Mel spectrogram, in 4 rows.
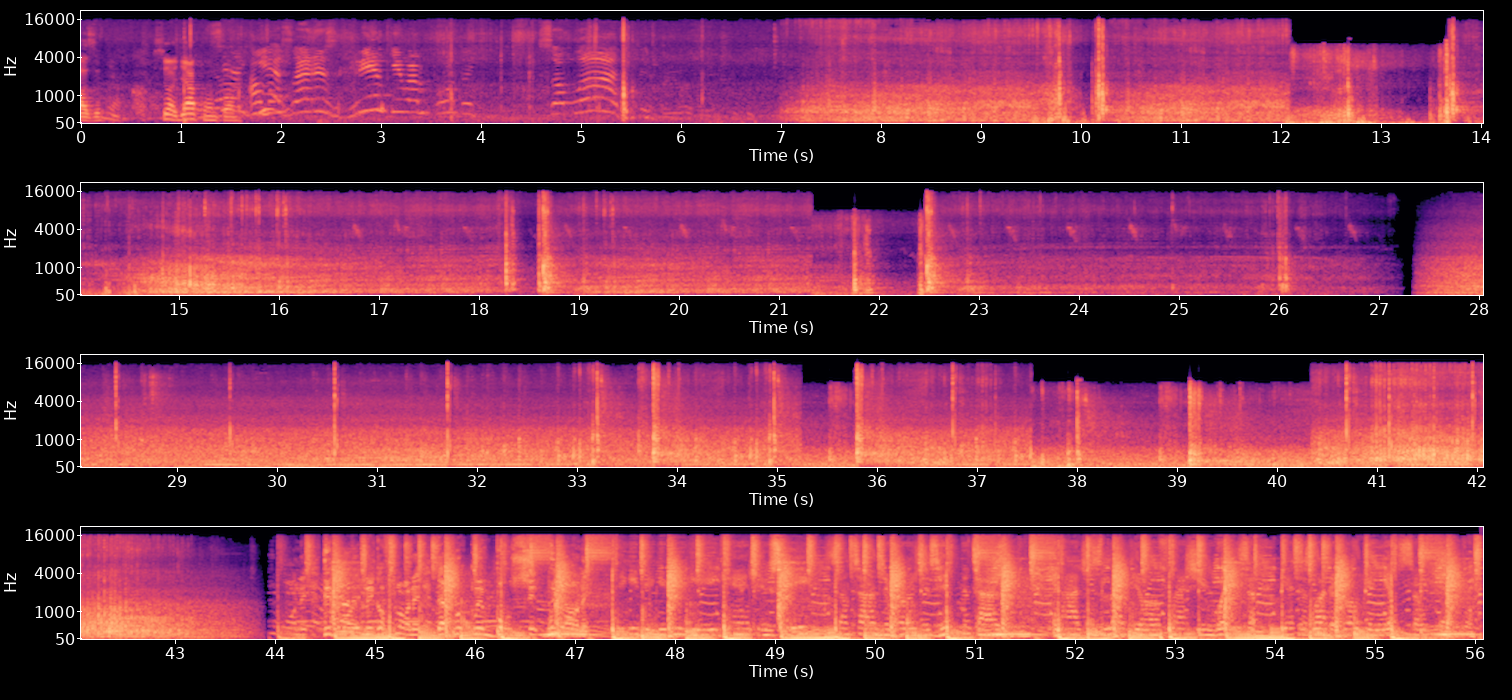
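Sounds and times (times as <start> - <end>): skateboard wheels rolling: 1.5 - 45.1
skateboard clacking on ground: 5.1 - 6.4, 31.6 - 38.2.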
